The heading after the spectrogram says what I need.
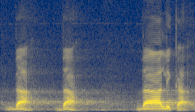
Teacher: cara menyebutnya lidah kita berdempetan dengan gigi seri bagian atas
